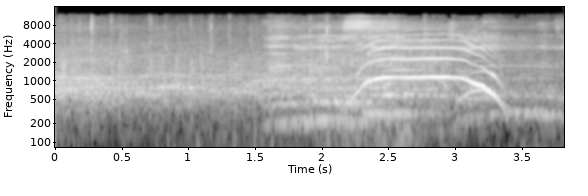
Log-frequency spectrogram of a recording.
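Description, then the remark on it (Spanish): An audience shouts and cheers with joy to the Lord during a church service, a dense crowd roar building steadily, topped by one loud, sustained high whoop that rises, holds, then drops off near the end. “Dale un grito de júbilo al Señor.”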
